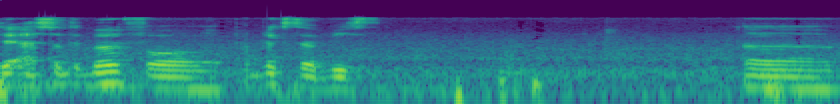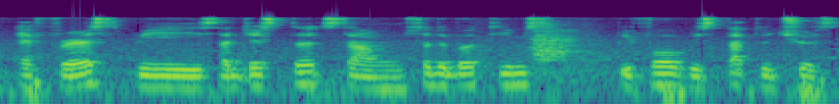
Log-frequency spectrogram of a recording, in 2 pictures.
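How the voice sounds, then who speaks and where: Pausing long and often, a man speaks at a fairly slow pace in a monotone, flat intonation. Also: medium pitch for a man. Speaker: university student. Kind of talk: reflection monologue. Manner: halting, many self-corrections.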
